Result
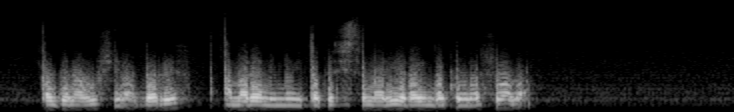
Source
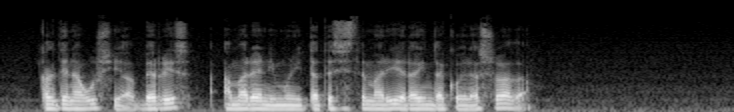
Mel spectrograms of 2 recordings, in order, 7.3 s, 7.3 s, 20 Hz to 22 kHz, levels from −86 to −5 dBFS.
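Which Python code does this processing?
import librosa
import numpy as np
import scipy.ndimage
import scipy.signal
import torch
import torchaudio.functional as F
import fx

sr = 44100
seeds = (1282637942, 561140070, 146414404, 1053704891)

y = fx.lower_of_two(x, sr, delay_ms=5.1)
y = scipy.signal.sosfilt(scipy.signal.butter(4, 300.0, 'highpass', fs=sr, output='sos'), y)
y = fx.env_lowpass_down(y, sr, base_hz=1300.0, full_db=-18.5)
y = fx.high_shelf(y, sr, hz=3700.0, db=11.5, at=(2.2, 4.61))
y = y * librosa.db_to_amplitude(-8.0)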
